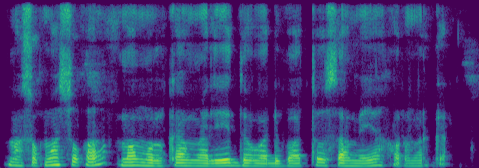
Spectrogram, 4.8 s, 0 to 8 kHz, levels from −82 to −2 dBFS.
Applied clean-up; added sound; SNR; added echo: neural mask model Resemble Enhance denoiser.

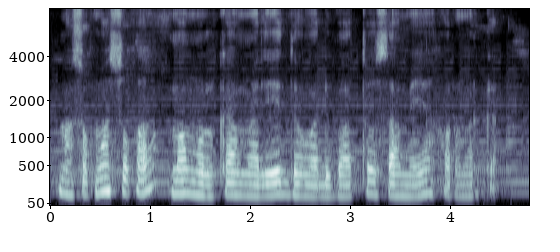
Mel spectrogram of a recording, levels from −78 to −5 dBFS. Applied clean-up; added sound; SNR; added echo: none; Piano; 16 dB; none.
